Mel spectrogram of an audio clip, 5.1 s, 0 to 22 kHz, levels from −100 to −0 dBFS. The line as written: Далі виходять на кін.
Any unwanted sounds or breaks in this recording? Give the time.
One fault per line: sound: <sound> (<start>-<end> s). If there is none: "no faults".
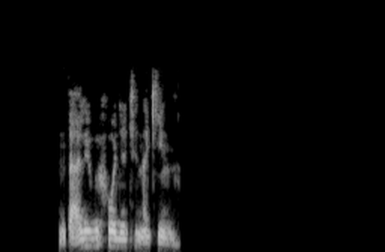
no faults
